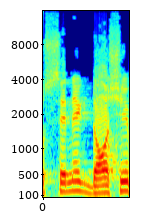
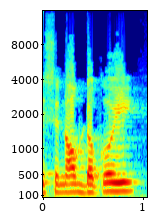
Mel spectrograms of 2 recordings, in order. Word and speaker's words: synecdoche: इसकी प्रोनाउंसिएशन याद रखना, कई लोग इसको सिनेक्डोशे पढ़ते हैं, कई सिनोक्डकोई, तो different pronunciation. Right pronunciation is सिनेक्डकी, SYNECDOCHE, सिनेक्डकी।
